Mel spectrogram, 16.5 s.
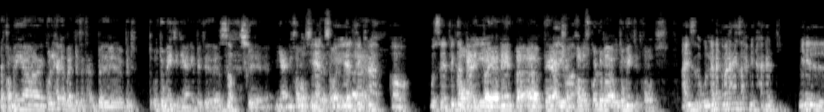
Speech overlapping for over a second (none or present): present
